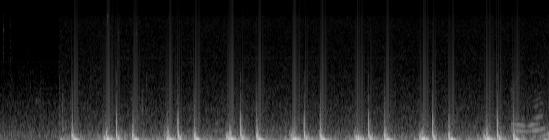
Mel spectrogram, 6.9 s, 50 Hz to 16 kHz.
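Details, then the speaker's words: Cardiologist teaching heart sounds: regular heartbeat about 76 a minute with sharp extra systolic clicks moving earlier and multiplying during the strain phase of Valsalva, as reduced venous return shrinks the left ventricle; mitral valve prolapse clicks. "during the strained phase you diminish systemic venous return and eventually shrink left ventricular volume so if you're starting at a smaller volume the prolapse or the slip will occur more"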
